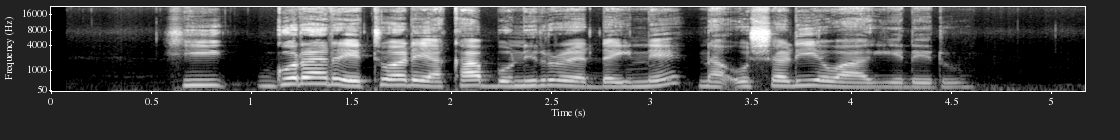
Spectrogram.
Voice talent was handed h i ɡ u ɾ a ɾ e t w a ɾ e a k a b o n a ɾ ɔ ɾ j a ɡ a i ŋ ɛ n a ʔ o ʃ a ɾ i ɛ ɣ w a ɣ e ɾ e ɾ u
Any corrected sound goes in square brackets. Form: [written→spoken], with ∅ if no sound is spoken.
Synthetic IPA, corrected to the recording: h i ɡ [u→o] ɾ a ɾ e t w a ɾ e a k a b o n [a→i] ɾ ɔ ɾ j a [ɡ→d] a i [ŋ→n] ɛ n a ʔ o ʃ a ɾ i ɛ [ɣ→∅] w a ɣ e ɾ e ɾ u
